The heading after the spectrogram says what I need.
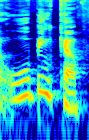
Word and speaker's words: whooping cough: اذا سمعاني بالسعال الديكي، السعال الديكي اسمه اوبن كف. لا تلفظون الدبليو اتش، يكتبوها اوبن كف، يعني تقروها اوبن كف، الدبليو اتش ما تلفظ.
